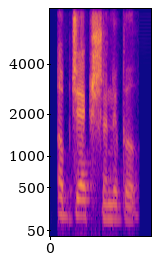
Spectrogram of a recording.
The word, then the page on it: objectionable: Indian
